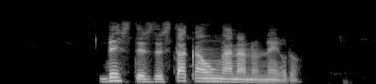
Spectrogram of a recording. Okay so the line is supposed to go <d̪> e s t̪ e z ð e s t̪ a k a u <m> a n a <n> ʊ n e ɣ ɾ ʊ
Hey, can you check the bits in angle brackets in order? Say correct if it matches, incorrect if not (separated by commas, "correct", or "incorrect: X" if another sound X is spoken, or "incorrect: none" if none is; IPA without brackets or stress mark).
correct, incorrect: ŋ, correct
